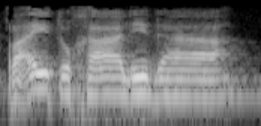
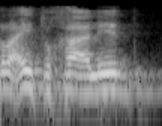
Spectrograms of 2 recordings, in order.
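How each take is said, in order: First: The final word ends with a long 'a' vowel. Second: The final word ends on a bare consonant. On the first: This is the usual way of pausing on the word. "هذا تنوين عوض" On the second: "تقف عليه بالسكون بدون مد"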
